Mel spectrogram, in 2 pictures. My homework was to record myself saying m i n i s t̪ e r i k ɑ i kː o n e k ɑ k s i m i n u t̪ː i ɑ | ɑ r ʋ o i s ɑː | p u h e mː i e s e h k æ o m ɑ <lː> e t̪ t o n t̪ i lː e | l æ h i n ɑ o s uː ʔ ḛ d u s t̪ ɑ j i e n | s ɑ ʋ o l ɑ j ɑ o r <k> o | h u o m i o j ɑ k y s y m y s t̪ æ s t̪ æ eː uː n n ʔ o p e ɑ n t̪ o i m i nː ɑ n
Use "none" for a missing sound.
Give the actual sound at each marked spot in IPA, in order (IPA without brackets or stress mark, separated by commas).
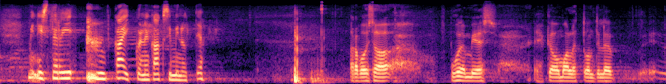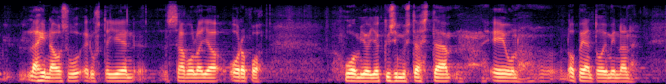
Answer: lː, p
